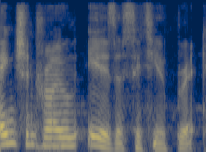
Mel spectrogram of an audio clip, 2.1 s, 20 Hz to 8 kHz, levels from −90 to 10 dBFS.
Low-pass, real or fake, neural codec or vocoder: 7.2 kHz; fake; codec, 16 kHz in and 24 kHz out, 1.1 kbps, FireRedTTS-2 codec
